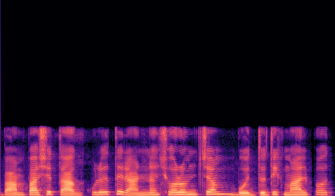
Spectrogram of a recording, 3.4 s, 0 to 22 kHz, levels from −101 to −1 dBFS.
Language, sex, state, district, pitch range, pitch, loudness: Bengali, female, West Bengal, Alipurduar, 200-240 Hz, 225 Hz, -19 LUFS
